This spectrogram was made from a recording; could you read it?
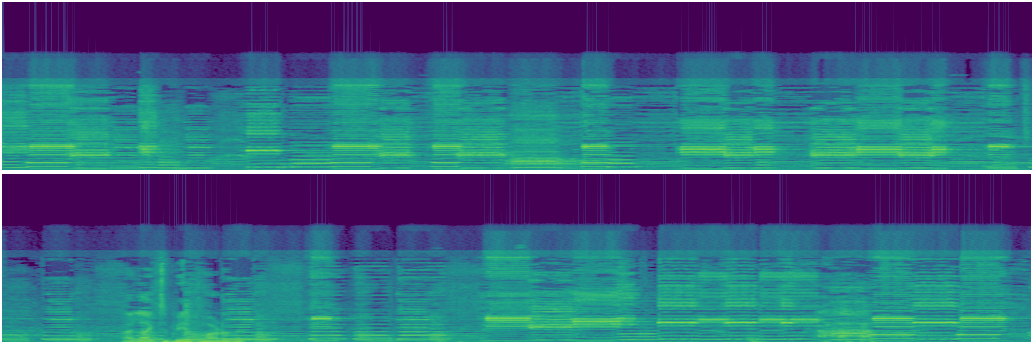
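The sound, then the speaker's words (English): Car horns in city traffic honk in long, sustained tones that overlap and shift in pitch like a loose tune, fairly loud and steady throughout, with a voice singing along over them. “Honk!”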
